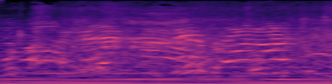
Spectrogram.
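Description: Background music with a heavy, steady bass, with voices over it.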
